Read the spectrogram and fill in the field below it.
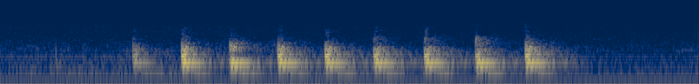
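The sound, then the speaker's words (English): A quick series of about eight firm knocks on a wooden apartment door at the head of the stairs, evenly spaced, with no voices. “Open the door, Miss Judson.”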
